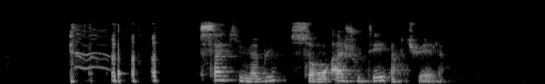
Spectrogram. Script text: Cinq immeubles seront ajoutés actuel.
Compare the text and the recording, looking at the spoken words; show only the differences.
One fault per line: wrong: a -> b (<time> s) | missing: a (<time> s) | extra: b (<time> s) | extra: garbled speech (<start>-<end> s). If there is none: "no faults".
no faults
